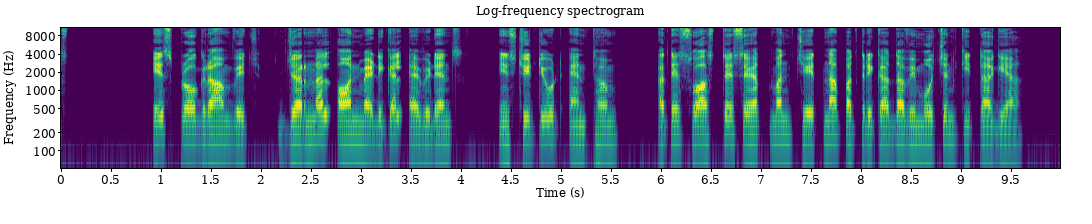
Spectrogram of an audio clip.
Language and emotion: Punjabi, neutral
